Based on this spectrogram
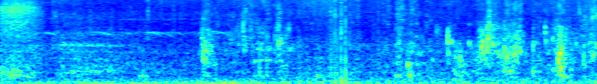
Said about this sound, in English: Oh, it's hot, so hot. Which is a good sign. Do you want any more? No. Nah, that's good. So we've just dropped water into the hole. Did it cover it? Yep, that covers it.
